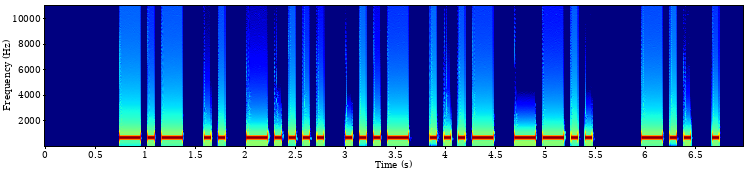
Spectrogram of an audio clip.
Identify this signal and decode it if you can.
Morse code, heard as a keyed tone, about 17 wpm, 700 Hz. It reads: KI6VVZ DE
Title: USA Callsign DE Callsign - 6 Characters - 17wpm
